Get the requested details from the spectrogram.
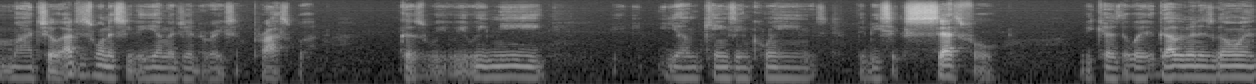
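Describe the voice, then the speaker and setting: In a room with audible echo, a man with a fairly low voice speaks in a monotone, flat intonation at a fairly slow pace, with long, frequent pauses. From New York City. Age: 30s. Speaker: vlogger, fitness trainer. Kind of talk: casual vlog monologue. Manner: halting, repetitive.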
